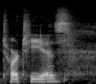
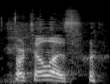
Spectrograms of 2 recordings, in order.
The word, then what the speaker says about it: tortillas: Today I read Taylor Swift makes music for white ladies who pronounce the L in tortillas. Or L's, I guess. Tortillas.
